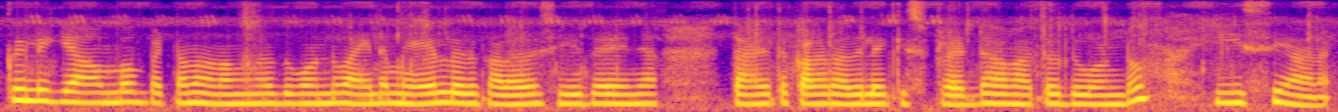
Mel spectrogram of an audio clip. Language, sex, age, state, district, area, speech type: Malayalam, female, 18-30, Kerala, Alappuzha, rural, spontaneous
